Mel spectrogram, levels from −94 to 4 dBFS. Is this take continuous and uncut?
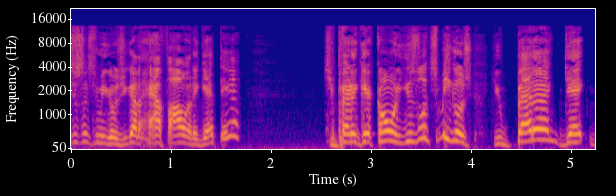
yes; 0 cuts

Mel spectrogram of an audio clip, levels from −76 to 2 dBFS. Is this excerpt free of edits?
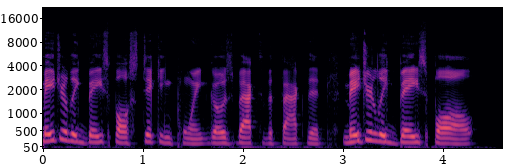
no; 1 cut; at 2.9 s

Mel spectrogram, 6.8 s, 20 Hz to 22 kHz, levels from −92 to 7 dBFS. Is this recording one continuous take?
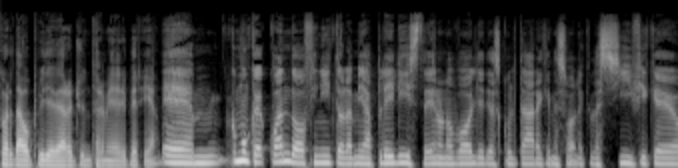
no; 1 cut; at 1.6 s

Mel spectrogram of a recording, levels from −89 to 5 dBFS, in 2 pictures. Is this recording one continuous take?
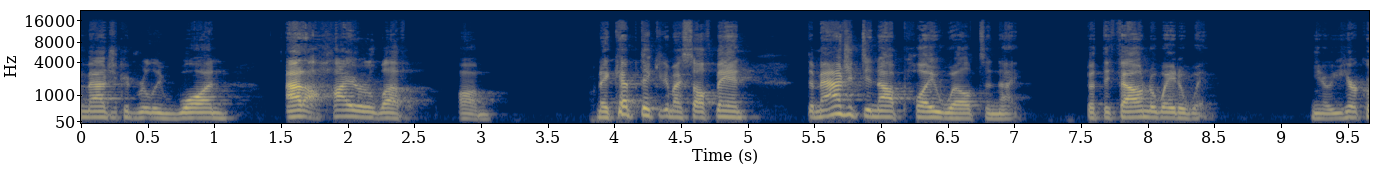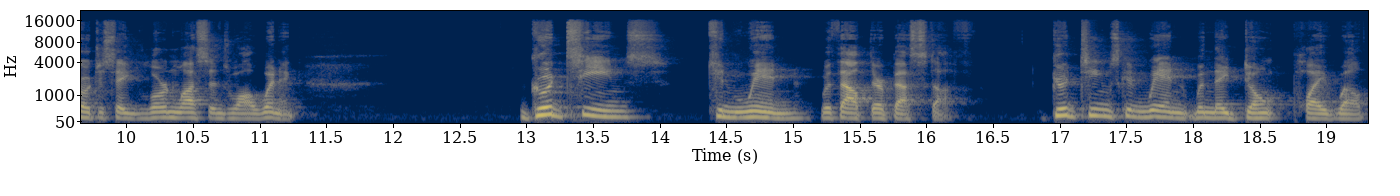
yes; 0 cuts

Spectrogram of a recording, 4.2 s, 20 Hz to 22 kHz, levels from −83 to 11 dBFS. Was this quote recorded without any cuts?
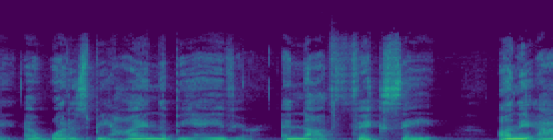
yes; 0 cuts

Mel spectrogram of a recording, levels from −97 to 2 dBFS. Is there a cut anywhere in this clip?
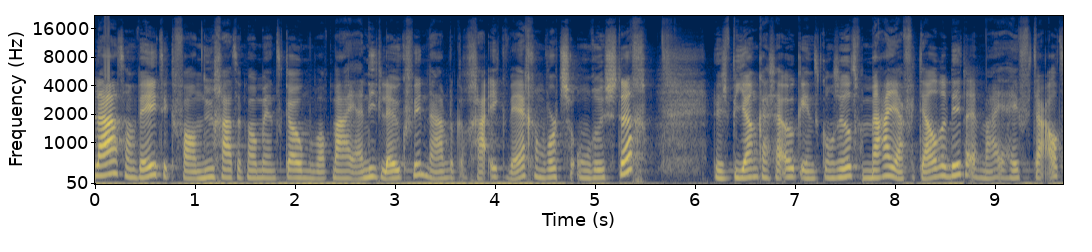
yes; 3 cuts; at 6.1 s, 7.7 s, 8.7 s

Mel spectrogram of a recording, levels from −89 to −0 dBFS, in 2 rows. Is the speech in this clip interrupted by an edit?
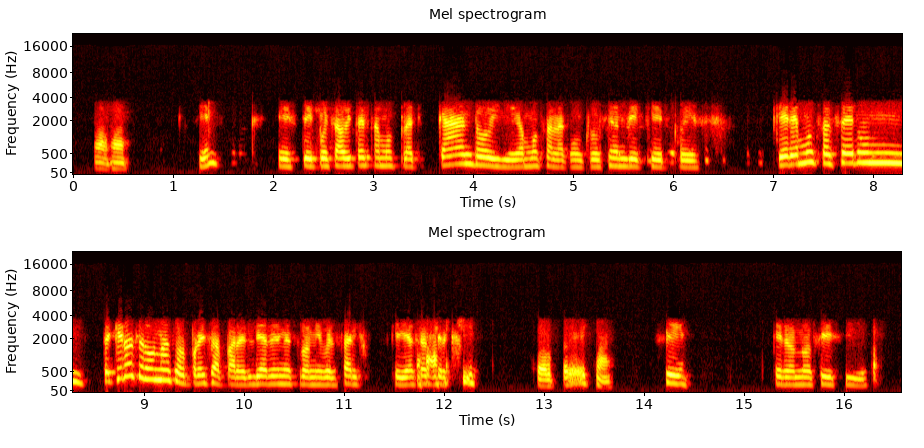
no; 0 cuts

